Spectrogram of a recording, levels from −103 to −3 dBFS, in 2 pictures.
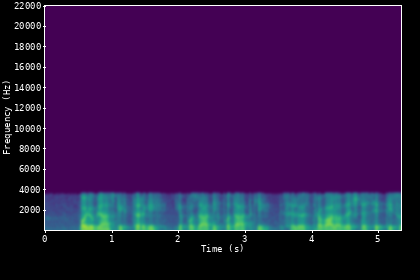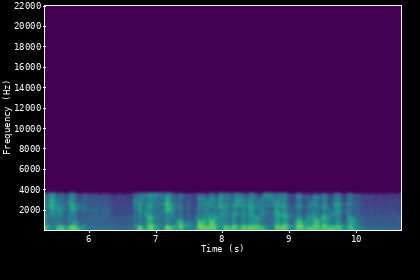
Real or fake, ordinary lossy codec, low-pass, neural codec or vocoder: real; none; 3.6 kHz; none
